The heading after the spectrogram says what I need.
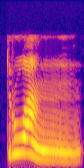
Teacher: Entonces la U y la A no se van a llegar a separar, sino se unen porque estamos refiriéndonos al diptongo. El diptongo es unión de vocales que forman una misma sílaba.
